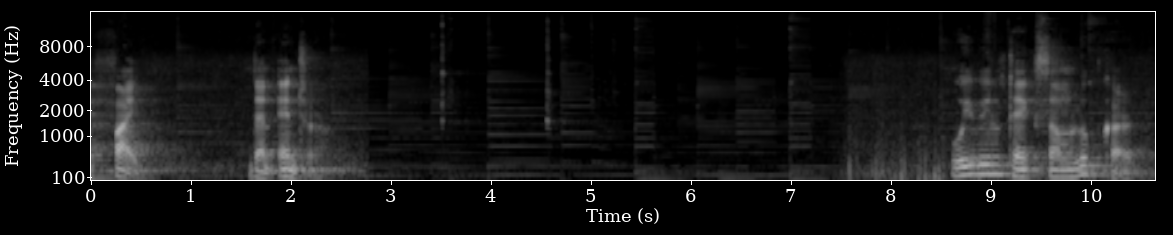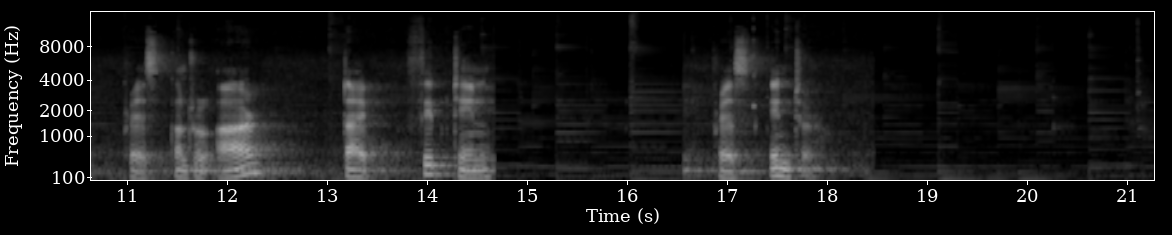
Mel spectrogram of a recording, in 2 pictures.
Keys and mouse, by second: 11.7 ctrl+r, 20.4 middle click, 21.1 click.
